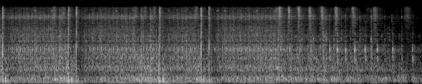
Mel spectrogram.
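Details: Eachine ET1 upgraded hit-and-miss gas engine, carburetor needle screw one-quarter turn out: quick, uneven popping bursts with coasting gaps between; running as it should.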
